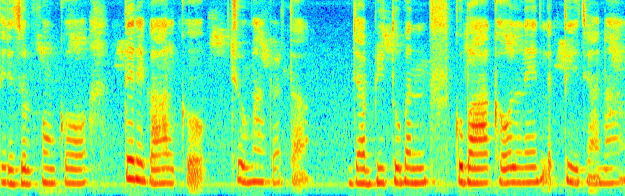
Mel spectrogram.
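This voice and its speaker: A woman speaks at a fairly high pitch with a dark, mellow tone and monotone, flat intonation. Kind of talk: poetry reading. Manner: emotional, romantic.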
